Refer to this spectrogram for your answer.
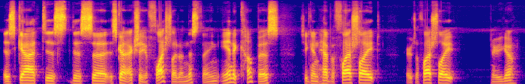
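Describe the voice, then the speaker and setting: A man hosting a casual product walkthrough, talking in an informal, halting and rambling way. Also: medium pitch. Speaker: host of a preparedness channel.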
